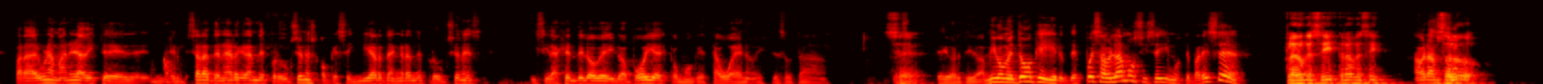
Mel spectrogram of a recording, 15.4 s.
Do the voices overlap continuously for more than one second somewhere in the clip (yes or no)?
no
